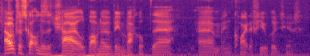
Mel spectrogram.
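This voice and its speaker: Speaking at a fairly quick pace in an American accent, a man swings widely in loudness as room echo is heard around him. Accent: English accent with slight American twang. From northern England. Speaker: student co-host. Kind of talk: casual chat. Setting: TV studio.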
